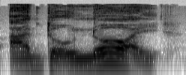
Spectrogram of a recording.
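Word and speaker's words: Adonoi (אֲדֹנָי): Ashkenazim should certainly pronounce the way, as I said it, Baruch ato Adonoi lamdeni chukecha, and not I, as Svardim pronounce it.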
